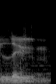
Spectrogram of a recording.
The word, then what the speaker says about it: Lum: I know that my Lum count is good I'm not quite sure why that it's pronounced Lum when surely it should be Loom cuz it's based on like the root word is like luminous BL lumos I can't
